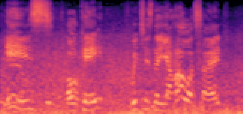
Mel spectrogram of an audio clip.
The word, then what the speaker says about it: Yahweh: This is the reintroduction of the correct pronunciation of the name Yahweh.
